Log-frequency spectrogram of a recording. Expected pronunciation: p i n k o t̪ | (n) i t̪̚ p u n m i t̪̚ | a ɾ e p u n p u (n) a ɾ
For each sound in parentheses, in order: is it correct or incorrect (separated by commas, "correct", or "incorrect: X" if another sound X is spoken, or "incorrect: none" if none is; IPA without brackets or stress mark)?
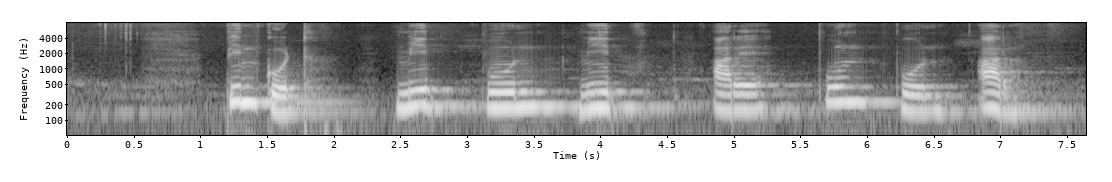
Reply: incorrect: m, correct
